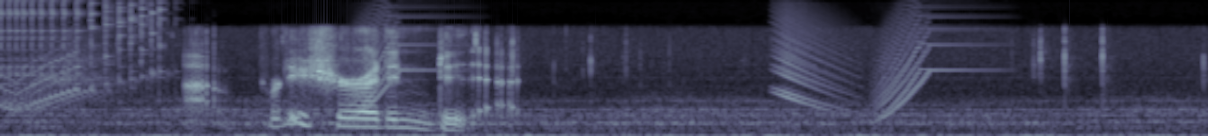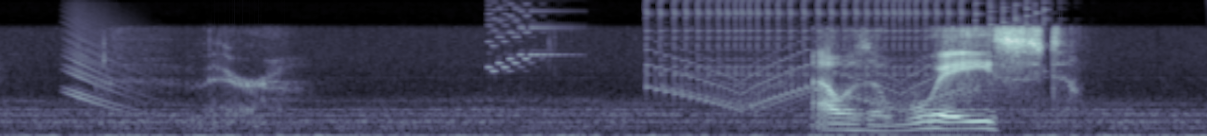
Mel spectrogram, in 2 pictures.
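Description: Game music plays steadily throughout.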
